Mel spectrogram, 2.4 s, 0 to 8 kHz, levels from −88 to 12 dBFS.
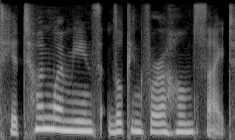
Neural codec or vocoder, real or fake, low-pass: codec, 16 kHz, 1 kbps, FunCodec, trained on LibriTTS, 50 frames a second; fake; 7.2 kHz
